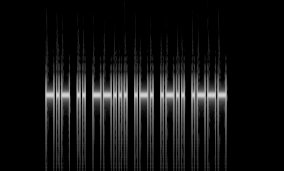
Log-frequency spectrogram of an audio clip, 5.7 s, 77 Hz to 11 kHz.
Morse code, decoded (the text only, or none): KI7RLJ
